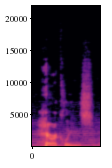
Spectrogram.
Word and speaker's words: Heracles: So Hercules, in Roman times, he was called Hercules. However, his actual name is pronounced Heracles.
